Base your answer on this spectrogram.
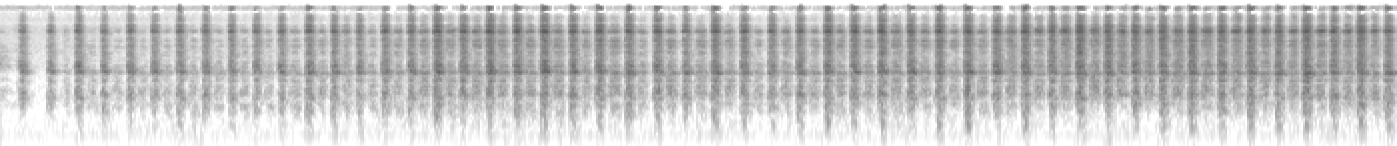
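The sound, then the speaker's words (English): Quick, rapid breaths in a breathing exercise done while holding a straight, upright pose: many short, even panting pulses in a steady fast rhythm, fairly faint and with no talk. “And now we're going to move into those quick breaths, holding that straight, dignified pose into the quick breath.”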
